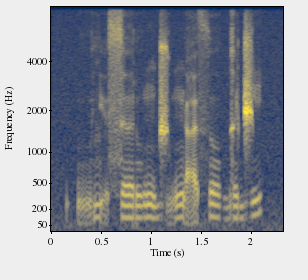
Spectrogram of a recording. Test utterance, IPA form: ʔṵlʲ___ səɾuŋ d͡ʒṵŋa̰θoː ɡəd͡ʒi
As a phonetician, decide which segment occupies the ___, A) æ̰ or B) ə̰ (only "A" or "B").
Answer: B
